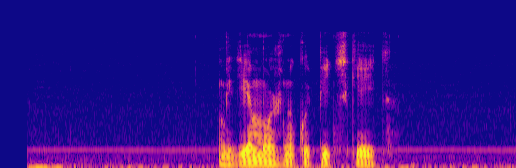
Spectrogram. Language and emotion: Russian, neutral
